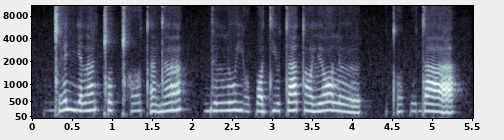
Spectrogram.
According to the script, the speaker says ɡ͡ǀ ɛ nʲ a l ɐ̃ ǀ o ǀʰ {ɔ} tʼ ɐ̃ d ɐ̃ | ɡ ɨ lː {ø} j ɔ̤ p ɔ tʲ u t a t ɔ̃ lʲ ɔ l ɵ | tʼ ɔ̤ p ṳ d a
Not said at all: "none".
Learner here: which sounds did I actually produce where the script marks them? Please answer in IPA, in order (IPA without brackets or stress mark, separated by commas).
ɔ̤, u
